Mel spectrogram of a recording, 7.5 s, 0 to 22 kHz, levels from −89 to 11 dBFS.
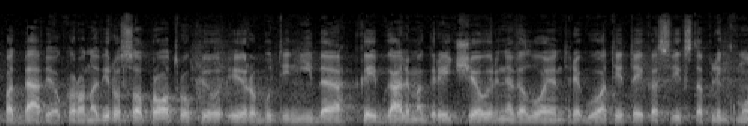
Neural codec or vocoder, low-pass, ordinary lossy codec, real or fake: none; 14.4 kHz; MP3, 64 kbps; real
